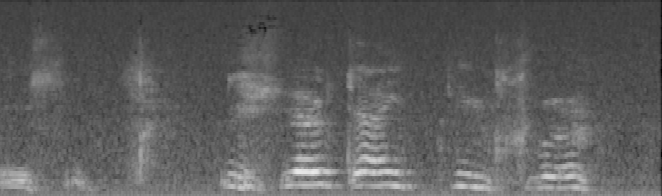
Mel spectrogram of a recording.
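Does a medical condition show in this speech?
Yes: cerebral palsy; motorized wheelchair.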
